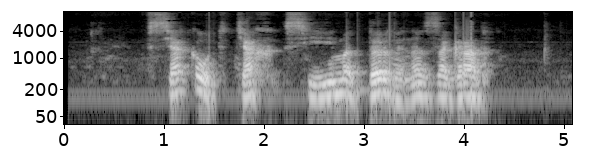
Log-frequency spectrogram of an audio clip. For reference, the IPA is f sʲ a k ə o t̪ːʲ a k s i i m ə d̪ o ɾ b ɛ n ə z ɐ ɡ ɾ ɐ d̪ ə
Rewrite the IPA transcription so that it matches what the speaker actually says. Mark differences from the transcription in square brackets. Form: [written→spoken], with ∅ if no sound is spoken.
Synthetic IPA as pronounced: f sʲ a k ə o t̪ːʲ a [k→x] s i i m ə d̪ [o→ɤ] ɾ [b→v] ɛ n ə z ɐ ɡ ɾ [ɐ→a] d̪ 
